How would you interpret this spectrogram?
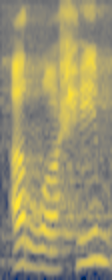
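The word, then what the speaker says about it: الرحيم: Indonesia kebanyakan bisa Arrahma bisa menipiskan arrah tapi arrahim itu enggak tipis arrahmanirrahim ahimnya engak tipis harusnya tipis juga Arrahman dengan arrahim sama-sama tipis arrahmanirrahim arrahmanirrahim maaliki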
